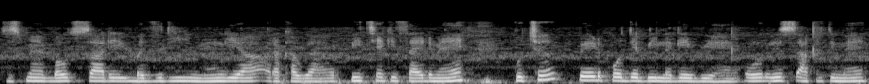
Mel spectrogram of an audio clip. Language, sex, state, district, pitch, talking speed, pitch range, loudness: Hindi, male, Rajasthan, Jaisalmer, 155 Hz, 165 wpm, 150-165 Hz, -14 LUFS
